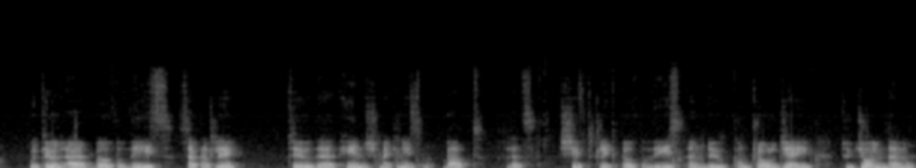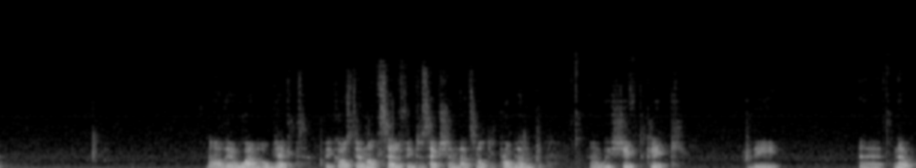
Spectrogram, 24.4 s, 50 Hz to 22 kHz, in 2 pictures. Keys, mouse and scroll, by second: 7.1 shift+click, 10.4 ctrl+j, 11.8-16.0 middle drag, 19.8 shift+click, 23.9 click.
